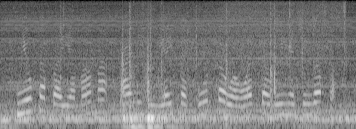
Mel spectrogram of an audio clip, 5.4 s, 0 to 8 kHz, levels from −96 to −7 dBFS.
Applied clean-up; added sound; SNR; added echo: none; Printer; -2 dB; none.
